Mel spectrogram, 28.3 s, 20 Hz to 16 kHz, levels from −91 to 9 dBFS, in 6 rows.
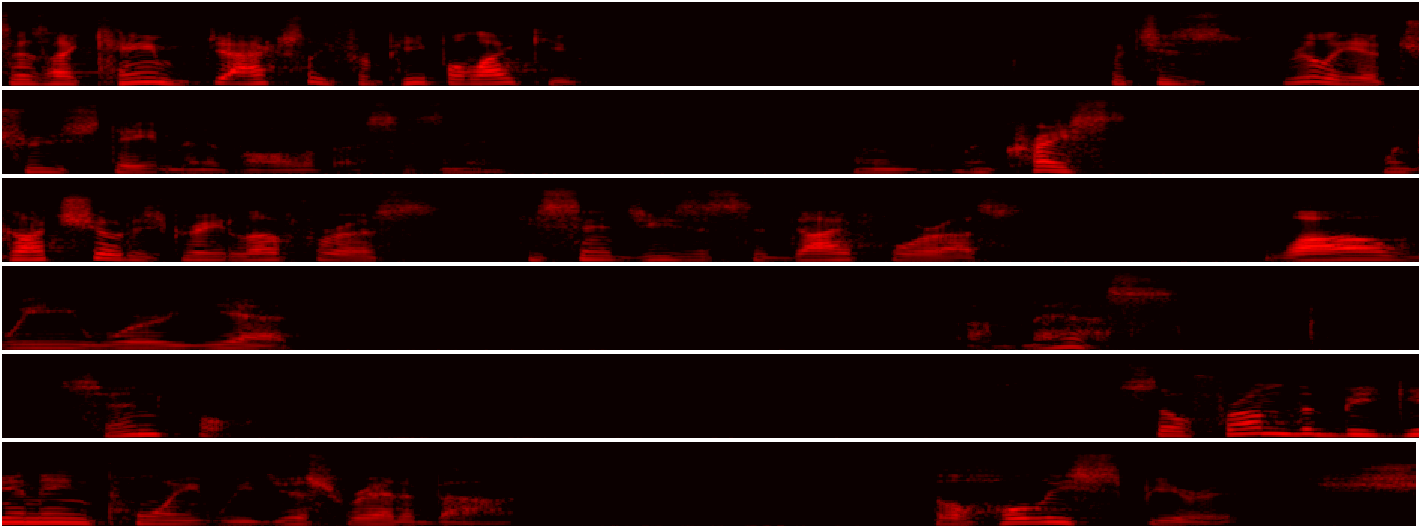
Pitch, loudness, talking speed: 80 Hz, -63 LUFS, 120 wpm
